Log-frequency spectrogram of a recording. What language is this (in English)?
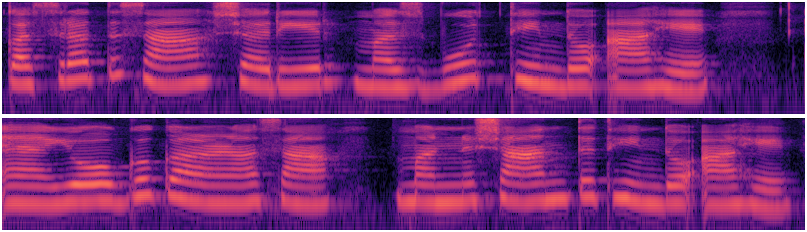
Sindhi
